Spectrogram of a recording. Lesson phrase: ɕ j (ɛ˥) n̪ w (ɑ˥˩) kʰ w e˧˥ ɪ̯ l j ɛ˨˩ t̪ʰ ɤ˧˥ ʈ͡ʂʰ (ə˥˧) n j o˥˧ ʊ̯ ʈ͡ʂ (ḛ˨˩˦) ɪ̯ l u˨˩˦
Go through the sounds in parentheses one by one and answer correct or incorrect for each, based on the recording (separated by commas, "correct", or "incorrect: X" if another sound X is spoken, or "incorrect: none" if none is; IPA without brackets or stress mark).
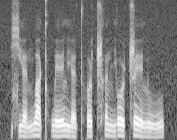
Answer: incorrect: ɛ˨˩, incorrect: ä˥˩, correct, incorrect: e˥˩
